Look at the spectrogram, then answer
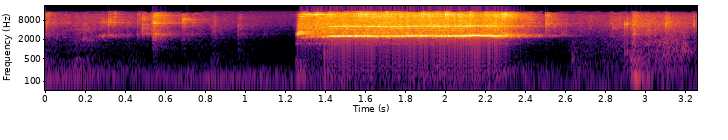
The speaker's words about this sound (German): war jetzt einfach eine leise Pfeife.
